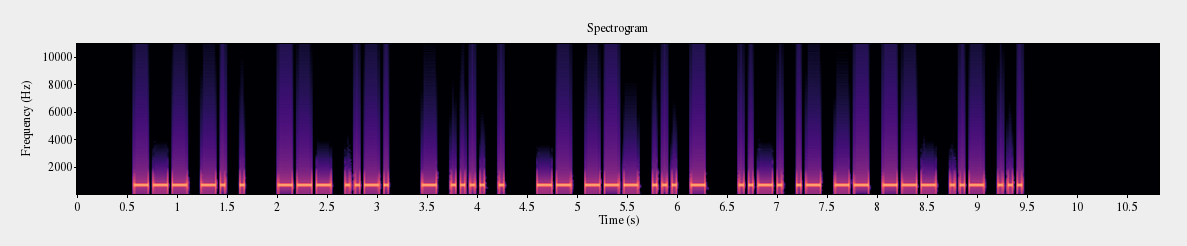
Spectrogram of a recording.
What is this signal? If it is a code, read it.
Morse code, heard as a keyed tone, about 25 wpm, 700 Hz. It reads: ONE OF THE MOST FAMOUS
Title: Sets of 5 Words Encore2 25wpm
